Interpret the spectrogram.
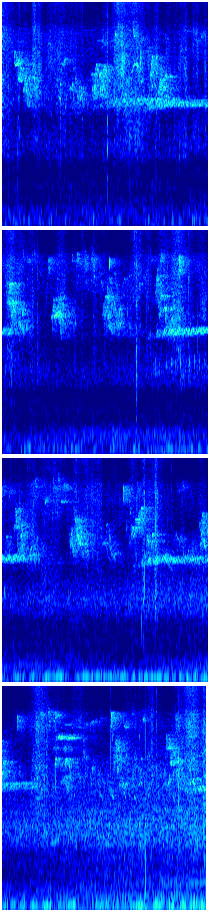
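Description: Birds singing outdoors: one repeats a short chirped phrase that ends in a steady high whistle about every four seconds, with other chirps and trills in between. Underneath is a low rumble that grows louder near the end.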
